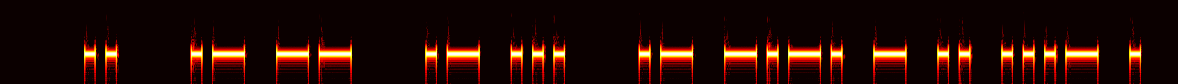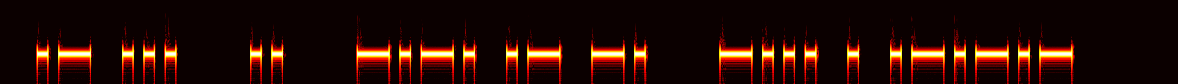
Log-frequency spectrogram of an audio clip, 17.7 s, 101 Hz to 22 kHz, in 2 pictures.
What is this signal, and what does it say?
Morse code, heard as a keyed tone, about 15 wpm, 700 Hz. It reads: I AM AS ACTIVE AS I CAN BE.
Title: Sentences from Top 1000 Words - Review Part 6 - 15wpm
